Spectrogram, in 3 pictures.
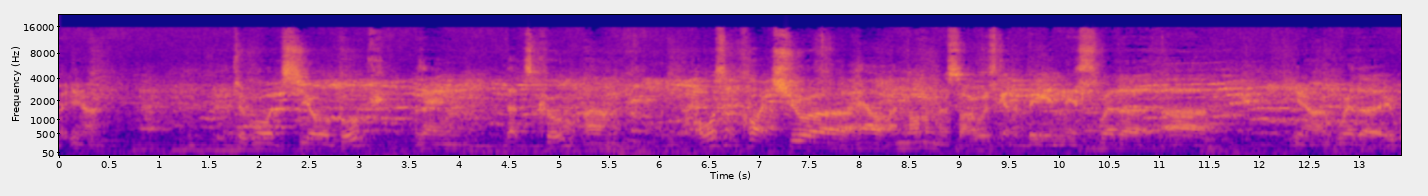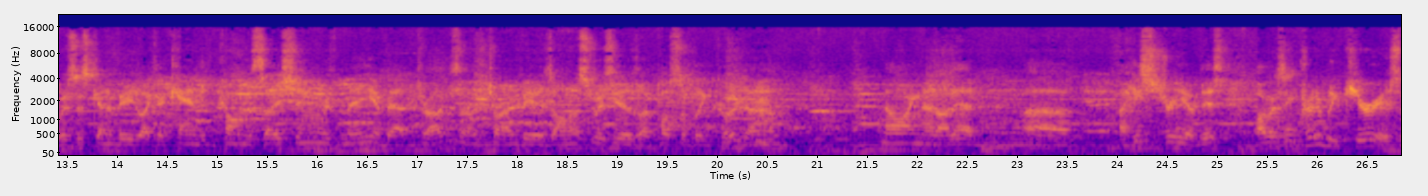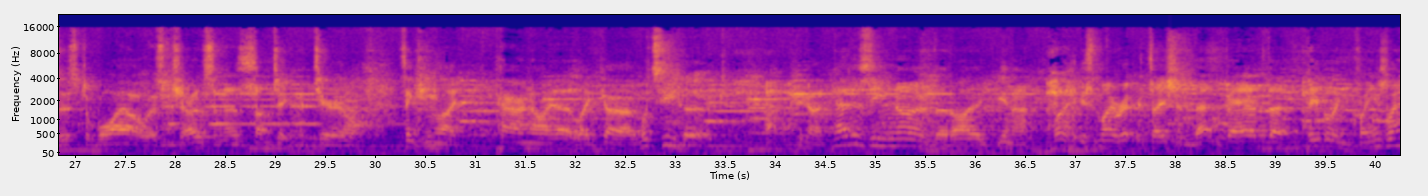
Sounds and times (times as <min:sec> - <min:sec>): Speech: 0:00.0 - 0:11.7, 0:12.3 - 0:20.7, 0:21.6 - 0:40.2
Music: 0:00.0 - 0:40.2.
